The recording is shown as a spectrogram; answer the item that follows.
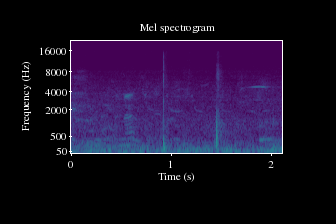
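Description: Voices of players talking and calling across an open football pitch, heard at a distance, with two short knocks about a second in and again half a second later.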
